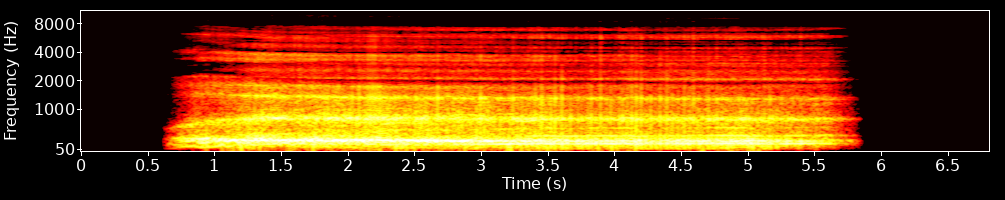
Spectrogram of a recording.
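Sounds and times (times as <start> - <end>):
loud eerie moaning voice from behind a door: 0.7 - 5.9.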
